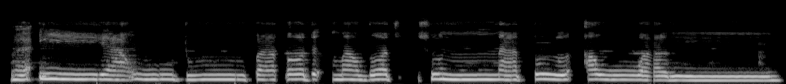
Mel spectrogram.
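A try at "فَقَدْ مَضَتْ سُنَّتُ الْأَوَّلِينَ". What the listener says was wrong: Iya, Umi, ketemu huruf sukun itu tidak berhenti, tidak jeda. Fakod, madot, sun. Ah, itu berhenti semua, gak boleh. Fakod, madot, sunnatul awalin.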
